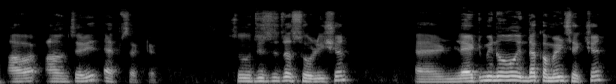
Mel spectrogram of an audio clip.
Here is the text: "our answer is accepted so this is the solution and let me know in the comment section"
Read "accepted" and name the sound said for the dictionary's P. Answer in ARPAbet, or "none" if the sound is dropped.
none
